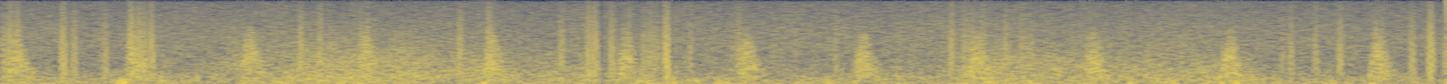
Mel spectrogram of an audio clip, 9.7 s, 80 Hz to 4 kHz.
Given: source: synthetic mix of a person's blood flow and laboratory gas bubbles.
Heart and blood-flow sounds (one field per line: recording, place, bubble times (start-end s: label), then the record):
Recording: Doppler ultrasound of blood flow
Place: subclavian vein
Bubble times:
no bubbles
From the record:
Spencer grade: 0 (complete lack of bubble signals)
